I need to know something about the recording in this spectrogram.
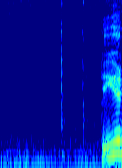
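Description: An older man begins to speak calmly into a close microphone.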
